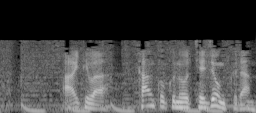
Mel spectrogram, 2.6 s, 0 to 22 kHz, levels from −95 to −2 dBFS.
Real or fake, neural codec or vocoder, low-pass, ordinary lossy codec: real; none; 7.2 kHz; MP3, 24 kbps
